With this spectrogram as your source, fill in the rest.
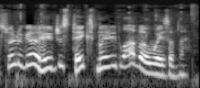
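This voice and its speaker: A man's voice: high-pitched, sing-song, a little fast, mellow, slightly rough, dry recording, dull audio. A man chatting casually while playing a video game with a friend, teasing and laughing often. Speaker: gaming video co-host. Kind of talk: casual gameplay chat.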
